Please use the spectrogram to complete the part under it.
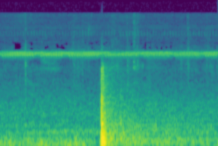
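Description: A distant firework bursts with a loud boom.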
